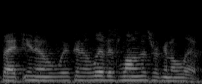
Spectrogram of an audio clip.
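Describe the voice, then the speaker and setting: A middle-aged nurse gives a conversational conference talk to families, filling it with lots of ums. Her voice is fairly low and level, and she speaks very fast. The lecture recording is dull and lo-fi, with a noisy background.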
